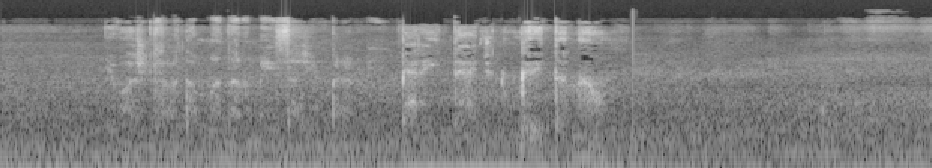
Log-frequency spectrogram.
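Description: A man whispering close to the microphone for a few seconds, with a steady low hum underneath.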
